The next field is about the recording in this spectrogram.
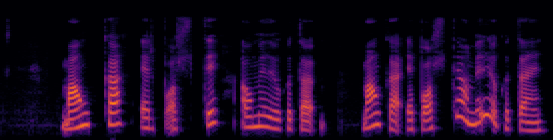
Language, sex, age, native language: Icelandic, female, 60-69, Icelandic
